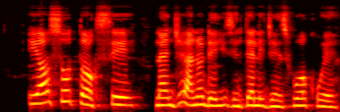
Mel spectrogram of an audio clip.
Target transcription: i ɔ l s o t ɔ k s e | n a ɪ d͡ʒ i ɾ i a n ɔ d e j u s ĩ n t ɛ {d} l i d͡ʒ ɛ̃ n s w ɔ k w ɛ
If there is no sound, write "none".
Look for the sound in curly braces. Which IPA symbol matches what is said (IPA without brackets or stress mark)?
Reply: none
